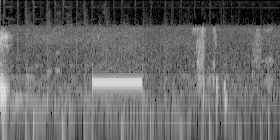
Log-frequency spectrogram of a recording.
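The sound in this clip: A telephone ringback tone sounds while a call is being placed to a friend, a single steady, mid-pitched beep lasting about a second, with faint voices and clicks around it.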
